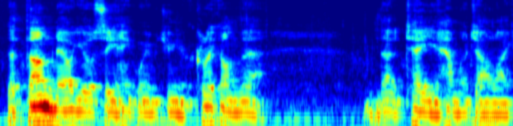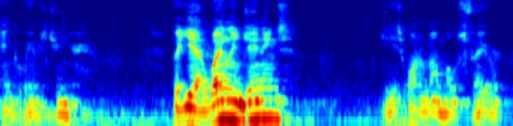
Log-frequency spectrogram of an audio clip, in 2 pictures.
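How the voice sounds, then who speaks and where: A man's voice: sits low, a little hiss or hum. A man with a Southern US accent, casually answering viewer questions as a vlog co-host, easygoing and a bit rambling. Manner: easygoing, rambling, halting with fillers. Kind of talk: casual chat.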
